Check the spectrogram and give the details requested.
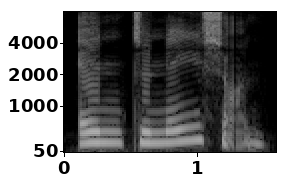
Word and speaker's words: intonation: a bit louder and then there is t i o n what does t i o n sounds it sounds like shun okay t i o nan so this is inonation.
